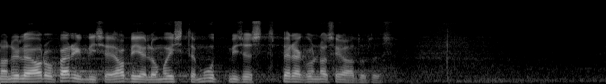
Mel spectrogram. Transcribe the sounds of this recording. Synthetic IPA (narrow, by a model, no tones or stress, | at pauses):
onyle̞ɑɾupæɾimise̞ɑbie̞lumɤjst̪e̞muːt̪ˑmise̞st̪pe̞ɾe̞ko̞nːɑse̞ɑd̪use̞s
